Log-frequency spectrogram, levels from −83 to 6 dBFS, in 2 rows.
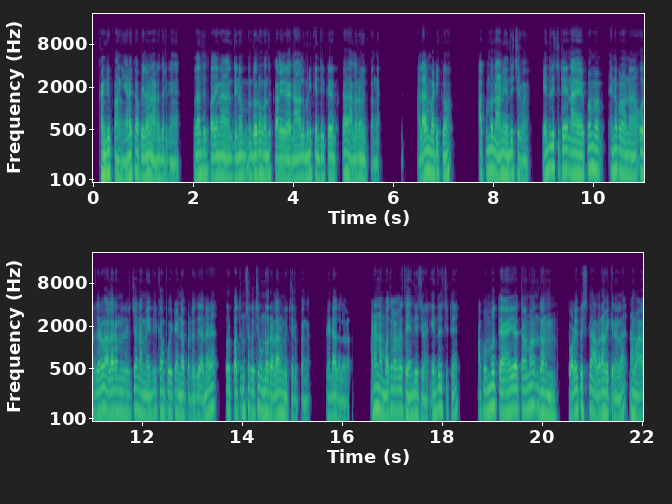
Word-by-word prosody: கண்டிப்பாங்க. 110 -6 +3
எனக்கு 110 +4 +1
அப்படியலாம் 110 -1 +2
நடந்திருக்குங்க. 90 -2 -2 0.3
உதாரணத்துக்கு 115 +2 0
பார்த்தீங்கன்னா, 105 +1 +2 0.2
தினந்தோறும் 110 +2 +1
வந்து 110 +1 -1
காலையில 100 -2 +4
4 100 +1 +2
மணிக்கு 115 +1 0
எந்திரிக்கிறதுக்காக 105 +3 -1
அலாரம் 95 +1 0
வைப்பேங்க. 85 -2 -7 0.8
அலார்ம் 120 +5 +4
அடிக்கும் 115 +1 0 0.6
அப்பம்போ, 125 +4 0
நானு 110 +2 +3
எந்திரிச்சுருவே. 110 -5 -2 0.4
எந்திரிச்சுட்டு, 140 +1 0
நா 120 - +5 0.2
எப்பவுமே 140 +4 0
என் - - -9 0.2
என்ன 130 +1 +2
பண்ணுவேன்னா, 115 -4 +1 0.2
ஒரு 120 - +2
தடவ 130 +3 +3
அலாரம் 125 +1 +2
வந்துருச்சா, 120 +2 -2
நம்ம 110 -2 0
எந்திரிக்காம 120 +1 -3
போய்ட்டா 115 +2 -1
என்ன 110 - +1
பண்ணுறது, 95 -1 -4
அதனால 115 +8 0 0.3
ஒரு 130 - +1
10 120 +1 -1
நிமிஷம் 130 0 -3
கழிச்சு 120 +4 -1
இன்னொரு 120 -2 +2
அலார்ம் 115 +1 +2
வச்சிருப்பேங்க, 90 -3 -7 0.4
2வது 100 -2 0
அலாரம்.ஆனா 90 +7 -7
நா - - +3
முத 110 +4 +1
அலாரத்தில 125 -4 +1
எந்திரிச்சுடுவேன். 105 -4 -2
எந்திரிச்சுட்டு, 130 +1 -3 0.5
அப்பம்போ 125 +5 +1
தெரியாத்தனமா 130 +3 +3
இந்த 125 -3 +1 0.5
தொலைபேசி 130 +3 +1
தா - - +2
அலாரம் 115 +2 +2
வைக்கிறேன் 105 -4 -1
இல்ல, 105 - -1
நம்ம 115 -2 +1
115 Hz, 160 wpm, -25 LUFS, 105-125 Hz, 0.8 s, நா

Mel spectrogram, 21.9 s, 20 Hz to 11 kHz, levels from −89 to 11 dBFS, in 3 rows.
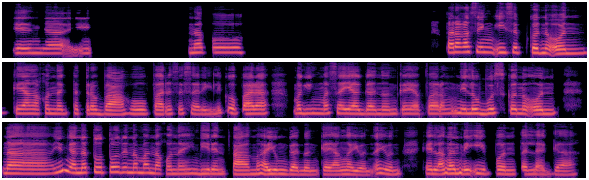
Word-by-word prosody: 'Yun 245 0 0
nga, 235 0 -1 0.2
eh. 240 - -8 1.2
Naku. 270 +1 -1 2.5
Para 270 +2 +6
kasing 290 -2 +1
isip 270 0 -1
ko 255 - +7
noon 230 +2 0
kaya 225 -2 0
nga 220 -1 -3
ako 230 - -5
nagtatrabaho 210 -2 -1
para 200 0 -1
sa 210 0 -6
sarili 200 -2 -5
ko, 235 -2 -1
para 215 +1 +2 0.2
maging 230 0 -2
masaya 220 -2 +1
gano'n 205 0 -2
kaya 215 0 -2
parang 220 +3 -2
nilubos 225 0 +3
ko 225 - +3
noon 205 +1 0 0.3
na 235 -1 +4 0.5
'yun 315 +7 +3
nga 255 - +5
natuto 280 +2 +2
rin 270 -1 0
naman 255 -1 +1
ako 215 -2 -2
na 210 0 -2
hindi 215 -1 -2
rin 210 0 0
tama 195 0 +3
'yung 205 -1 +3
gano'n 180 -1 0
kaya 180 -1 +1
ngayon 175 -3 -1
ayun 210 -3 -2 0.2
kailangan 215 +2 +3
may 205 -2 +3 0.2
ipon 200 -2 -1
talaga. 175 - -3
215 Hz, 125 wpm, -23 LUFS, 205-245 Hz, 2.5 s, ko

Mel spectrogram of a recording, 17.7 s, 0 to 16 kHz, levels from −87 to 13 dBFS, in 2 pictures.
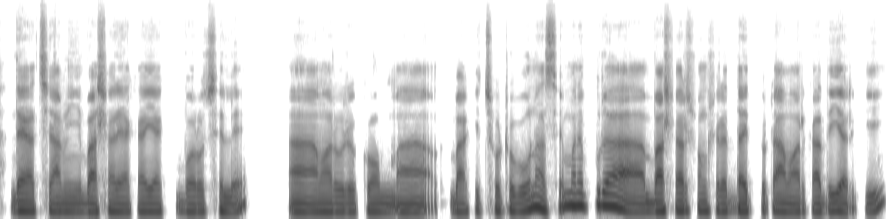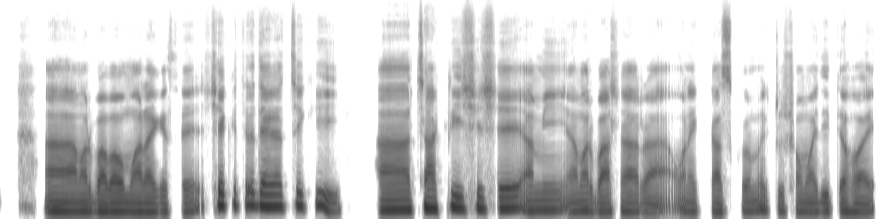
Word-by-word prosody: দেখা 110 -1 +3
যাচ্ছে 105 - -8
আমি 100 0 -1 0.2
বাসার 100 +2 -1
একাই 100 +1 -2
এক 100 - -6 0.2
বড় 95 0 -1
ছেলে। 95 -3 -1 0.6
আ - - +2 0.2
আমার 100 0 0
ওরকম 95 0 -3 0.3
আ - - 0 0.5
বাকি 95 +2 -4
ছোট 105 -2 -4
বোন 115 +6 +2
আছে। 115 - -6
মানে 165 0 +5
পুরা 170 -2 +4 0.4
বাসার 105 0 +2
সংসারের 105 -1 -2
দায়িত্বটা 100 0 -2
আমার 95 +1 -1
কাধেই 95 +3 0
আরকি। 100 +3 -7 0.6
আ - - +5 0.2
আমার 100 0 +2
বাবাও 100 0 +5
মারা 100 0 +3
গেছে। 100 0 -5 0.3
সেক্ষেত্রে 170 +1 +1
দেখা 155 -1 +8
যাচ্ছে 165 +3 -2
কি? 175 -3 +2 0.6
আ - - +6 0.3
চাকরি 140 +2 +4
শেষে 135 -1 +2 0.2
আমি 115 +1 +1 0.2
আমার 110 +1 +1
বাসার 100 0 -1
আ - - -2 0.3
অনেক 100 -1 -4
কাজকর্ম 105 +2 -4
একটু 110 -1 -11
সময় 100 -1 -2
দিতে 100 0 -3
হয়। 95 0 0
105 Hz, 155 wpm, -21 LUFS, 100-115 Hz, 0.6 s, দেখা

